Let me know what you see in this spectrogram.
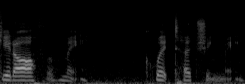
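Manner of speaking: deep demon-like voice. Retelling words heard from her husband as she falls asleep, demonic voice. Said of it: "I hear this demonic voice say".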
